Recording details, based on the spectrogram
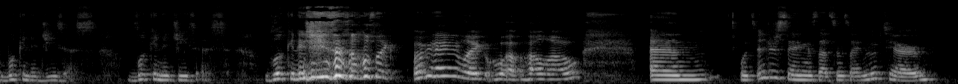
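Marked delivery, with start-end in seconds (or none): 0.0-3.5 put-on New York–New Jersey accent. Recounting hearing their dad pop in, quoting him in his New York–New Jersey accent. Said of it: "my dad had kind of like a New York, New Jersey accent".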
